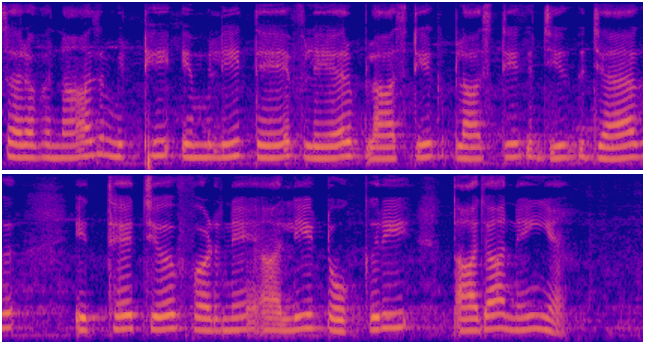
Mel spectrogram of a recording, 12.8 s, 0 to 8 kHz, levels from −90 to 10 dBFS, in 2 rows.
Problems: background sounds at intervals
